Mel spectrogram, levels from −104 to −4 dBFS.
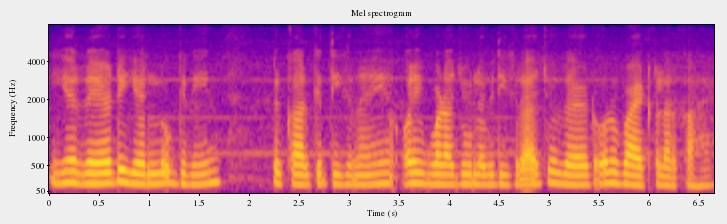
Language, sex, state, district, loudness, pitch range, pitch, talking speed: Hindi, male, Odisha, Malkangiri, -17 LUFS, 170-185 Hz, 175 Hz, 215 wpm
